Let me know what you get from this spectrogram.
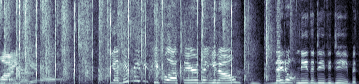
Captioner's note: �applause�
